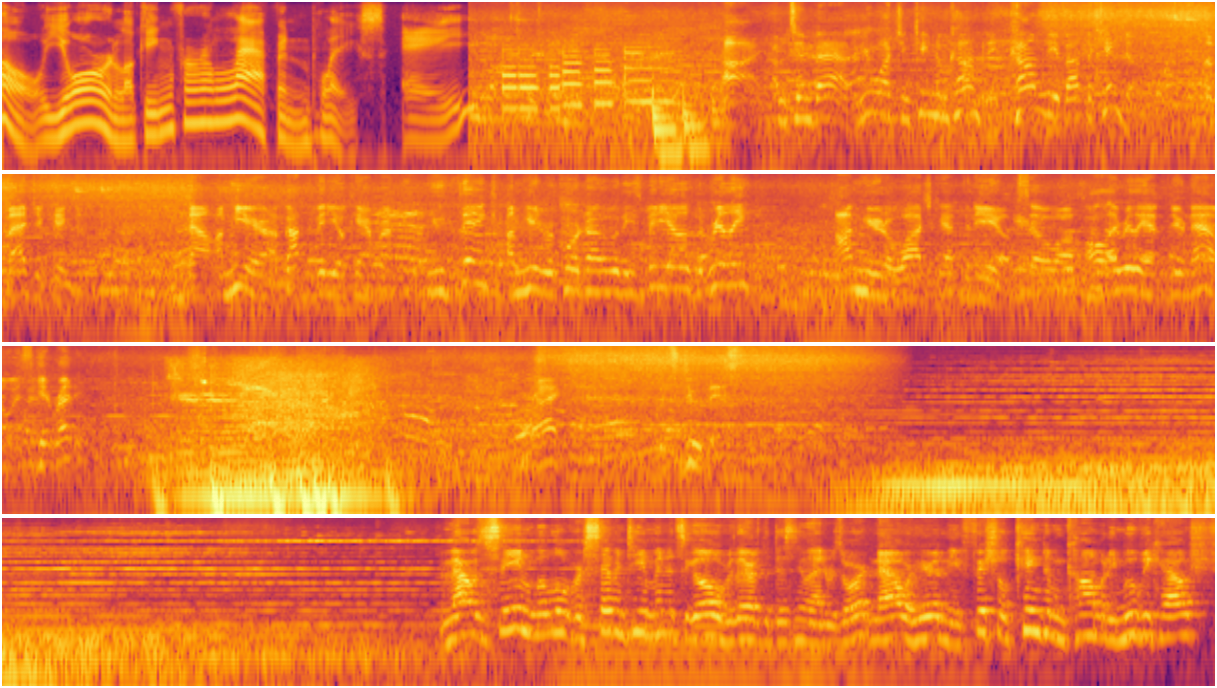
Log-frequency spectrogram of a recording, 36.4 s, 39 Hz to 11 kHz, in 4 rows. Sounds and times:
Speech: 0:00.0 - 0:03.7, 0:05.4 - 0:18.8, 0:22.0 - 0:23.9, 0:30.6 - 0:36.3
Scary music: 0:19.2 - 0:22.1, 0:24.8 - 0:32.4.

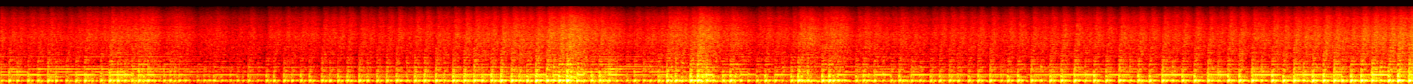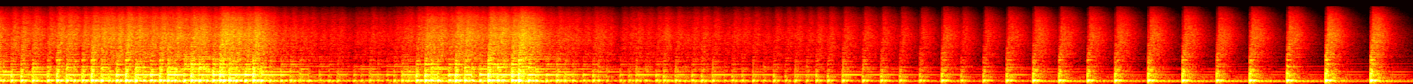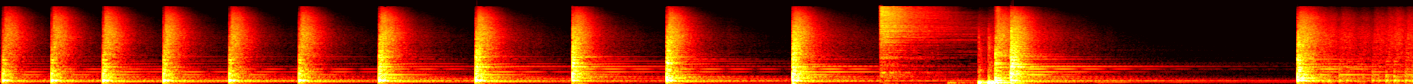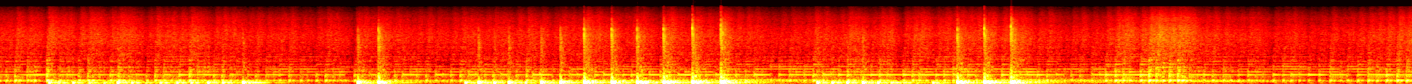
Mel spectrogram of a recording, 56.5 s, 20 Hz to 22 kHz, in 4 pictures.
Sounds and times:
Drum kit: 0:00.0 - 0:39.4, 0:41.2 - 0:56.5
Drum roll: 0:00.0 - 0:39.5, 0:41.2 - 0:56.5
Rimshot: 0:36.2 - 0:39.2, 0:41.2 - 0:55.3
Bass drum: 0:37.6 - 0:38.8, 0:42.8 - 0:53.5.

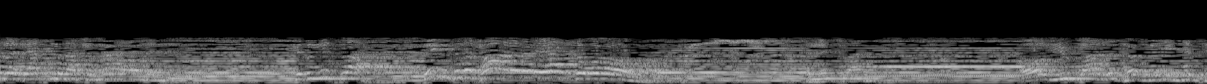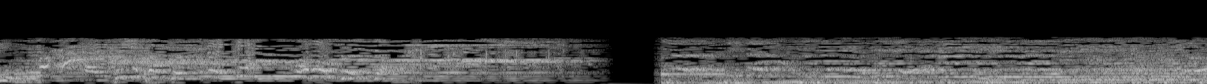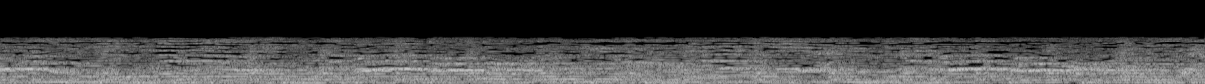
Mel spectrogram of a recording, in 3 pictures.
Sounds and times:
Music: 0:00.0 - 0:36.1.

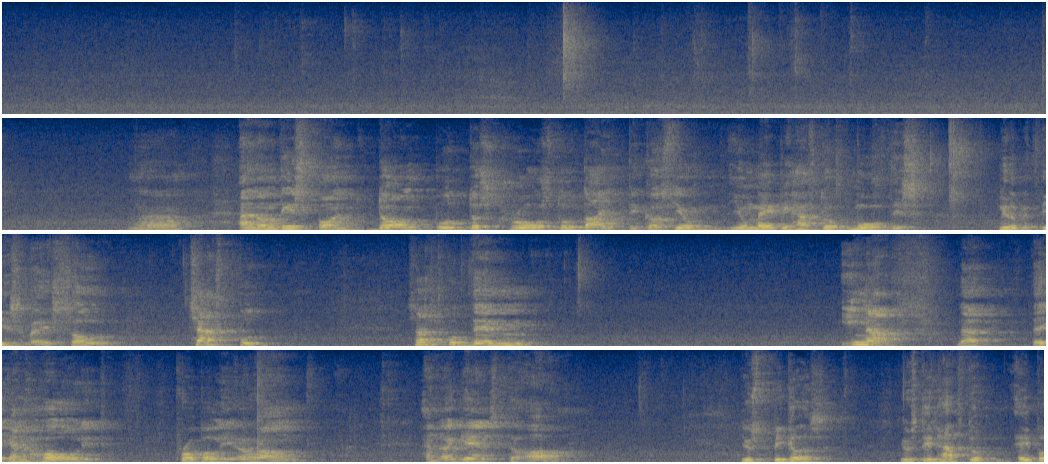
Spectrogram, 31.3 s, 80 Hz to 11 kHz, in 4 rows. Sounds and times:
Inside, small room: 0:00.0 - 0:31.3
Speech: 0:08.8 - 0:17.8, 0:18.7 - 0:19.8, 0:22.0 - 0:25.9, 0:26.6 - 0:27.9, 0:29.0 - 0:31.3.

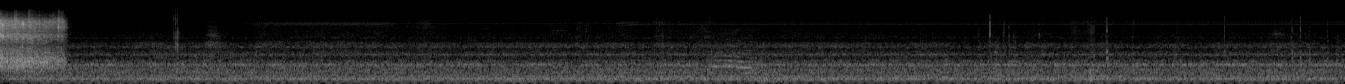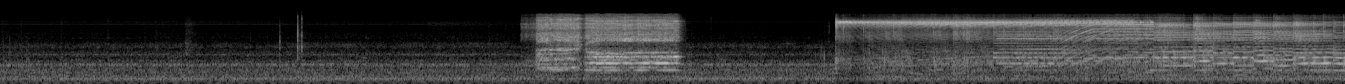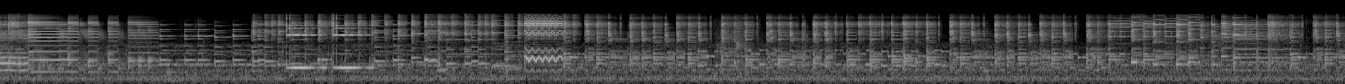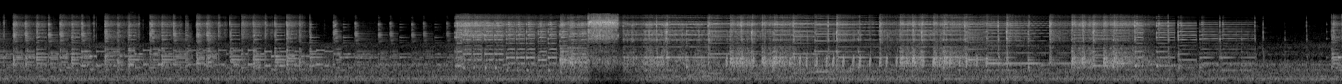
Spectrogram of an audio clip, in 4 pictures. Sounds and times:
Speech: 0:07.0 - 0:07.9.

